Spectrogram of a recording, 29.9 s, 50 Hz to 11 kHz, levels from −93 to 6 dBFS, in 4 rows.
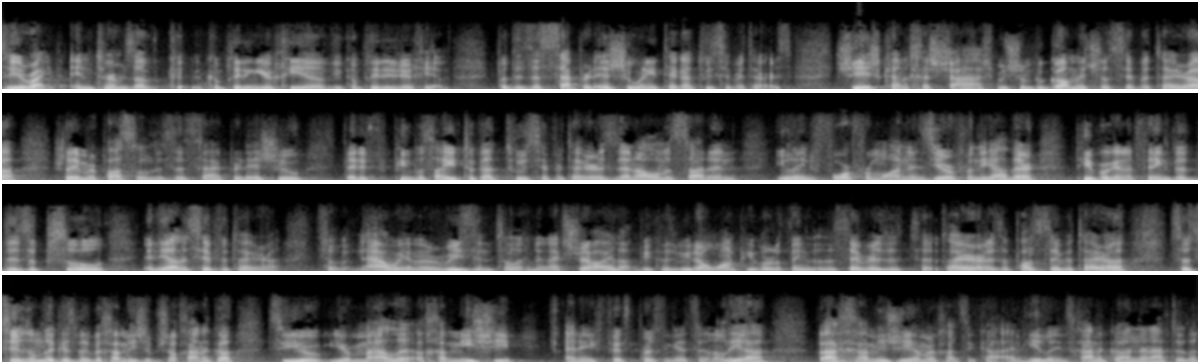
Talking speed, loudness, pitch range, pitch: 235 wpm, -20 LUFS, 105-140 Hz, 120 Hz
